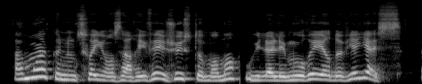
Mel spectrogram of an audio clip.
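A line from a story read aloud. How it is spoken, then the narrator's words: Doctor answering, laughing. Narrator (French): répondit le docteur en riant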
